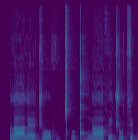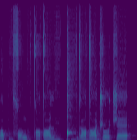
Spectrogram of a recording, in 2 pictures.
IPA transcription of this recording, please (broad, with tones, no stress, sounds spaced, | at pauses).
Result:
l aː˥ l ɛː˩ d͡ʒ oː˥ f ɔ̤˩ ǀʰ u˩ ǃ i̤˩ ŋ aː˥ f e˥ d͡ʒ u˥ t͡s ɪ˩ b ɔ˥ p i̤˩ sˤ u˩ ŋ e̤˩ tˤ ɛ˩ tˤ i˩ l e̤˥ ǃʰ a̤˩ d ʊː˥ dˤ oː˥ d͡ʒ oː˥ t͡ʃ ɛ˥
